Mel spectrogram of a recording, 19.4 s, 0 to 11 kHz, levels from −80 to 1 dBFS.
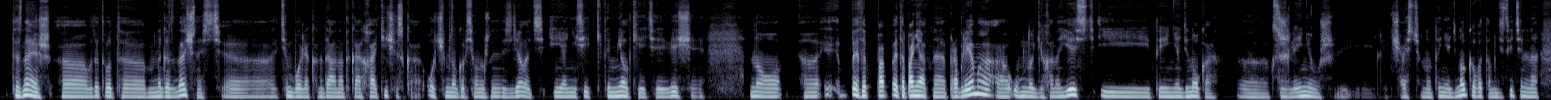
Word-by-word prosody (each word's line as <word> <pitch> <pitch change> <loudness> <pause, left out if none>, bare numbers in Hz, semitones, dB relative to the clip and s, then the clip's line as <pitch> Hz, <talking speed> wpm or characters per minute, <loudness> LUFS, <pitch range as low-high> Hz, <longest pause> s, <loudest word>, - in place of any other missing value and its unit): Ты 150 - +3
знаешь, 155 -5 +4
а, 135 -1 +1
вот 130 +2 -3
эта 145 -1 -1
вот, 135 -4 -2
э, 130 -1 -1
многозадачность, 135 0 +1
э, 125 +1 -6
тем 135 +3 -1
более, 130 -1 0
когда 130 0 -2
она 130 0 -2
такая 130 +1 -4
хаотическая, 135 +5 -4
очень 145 -3 -2
много 130 -1 -1
всего 130 +4 -3
нужно 130 +1 -3
сделать, 125 -2 -2
и 135 -1 -1
они 130 0 -1
все 140 0 -2
какие-то 140 - -5
мелкие, 140 -2 +2
эти 120 +3 -7
вещи. 130 -1 -2 0.6
Но, 130 -2 0 0.3
э, 135 0 -2
э 195 - -8 0.2
это 170 -6 +6
п 155 +2 +3
это 155 -4 +4
понятная 140 -4 +5
проблема. 180 - +5
А, 135 -3 -2
у 145 +4 -1
многих 135 -3 -1
она 135 0 -2
есть, 175 +6 +4
и 130 -3 -2
ты 135 0 -2
не 135 0 0
одинока, 130 -5 -1 0.2
э, 120 -2 -7
к - - -9
сожалению 130 +2 0
уж, 115 - -9
или 120 0 -21 0.2
к - - -26
счастью, 130 0 -5
но 125 - -4
ты 140 +4 -5
не 135 - 0
одинока 150 +5 +1
в - - -4
этом. 125 -2 -5
Действительно, 130 +1 -3
130 Hz, 180 wpm, -23 LUFS, 125-140 Hz, 0.6 s, это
